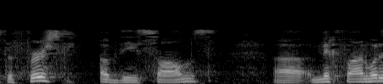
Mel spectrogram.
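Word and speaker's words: Michtam: We come to our second, and I'm going to try to pronounce it the way my wife taught me in Hebrew a little while ago, Michtan.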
